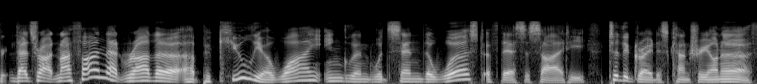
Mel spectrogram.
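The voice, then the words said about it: Australian accent. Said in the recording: “you've got an Australian accent.”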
